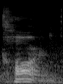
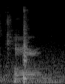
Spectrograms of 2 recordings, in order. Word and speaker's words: Karen: I want to pronounce it Karn, but it's Karen.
